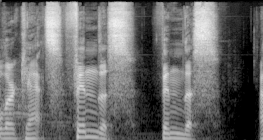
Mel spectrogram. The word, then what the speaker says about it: Findus: Findus. Findus. I like Findus. Findus is spelled with a U.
